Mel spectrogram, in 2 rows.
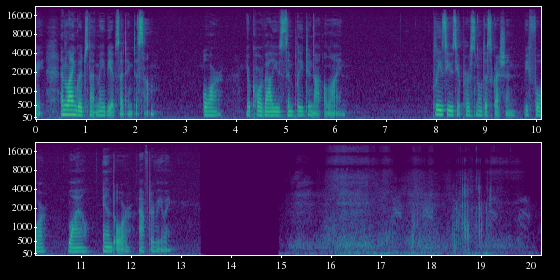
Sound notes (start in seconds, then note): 16.8 bird caws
